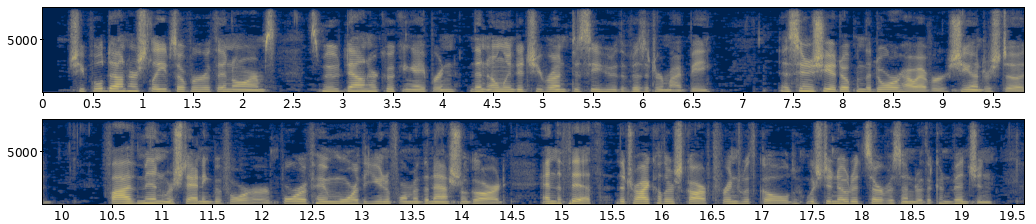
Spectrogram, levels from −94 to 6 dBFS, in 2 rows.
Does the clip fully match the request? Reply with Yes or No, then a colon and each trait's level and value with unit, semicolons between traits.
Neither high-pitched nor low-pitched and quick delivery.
Yes: medium, 175 Hz; fast, 210 wpm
